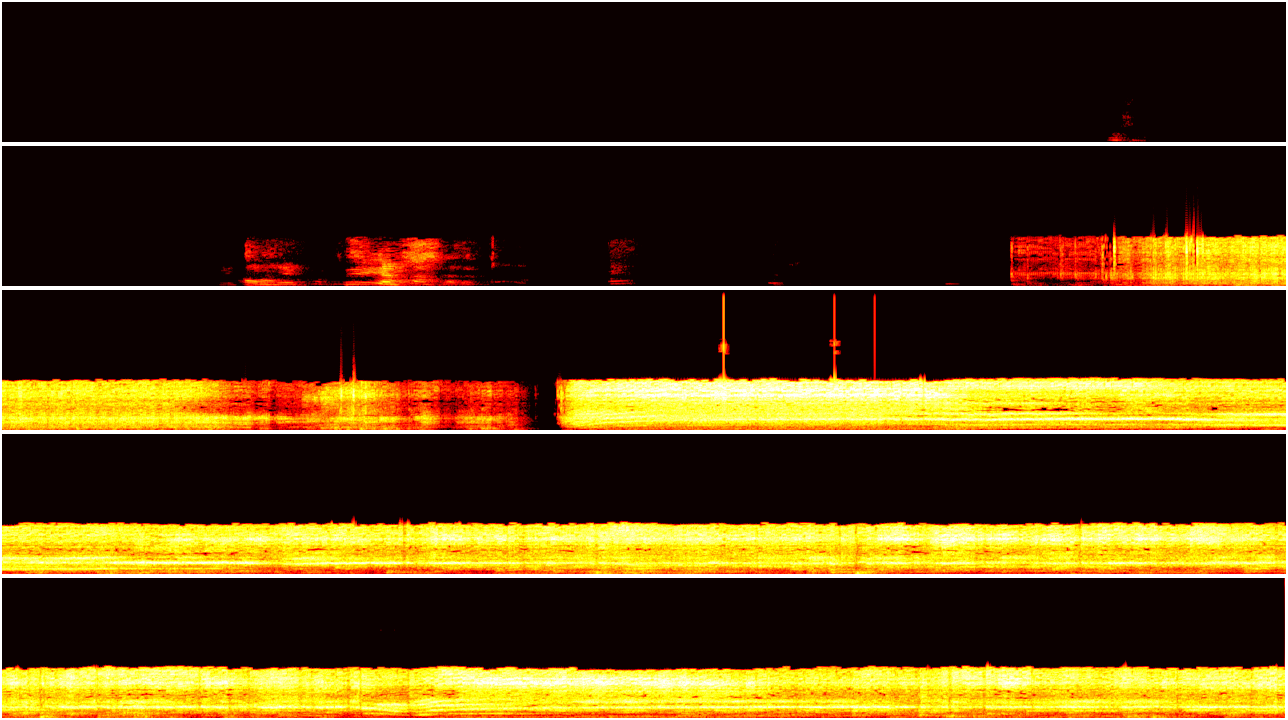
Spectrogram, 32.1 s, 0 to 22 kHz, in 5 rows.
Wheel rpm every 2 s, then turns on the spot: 0, 0, 0, 0, 0, 0, 20, 30, 190, 220, 230, 230, 240, 220, 210, 230.
12-14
